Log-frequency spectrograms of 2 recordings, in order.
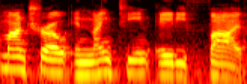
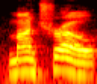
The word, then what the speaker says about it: Montreux: I can Montreux. slight French accent.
